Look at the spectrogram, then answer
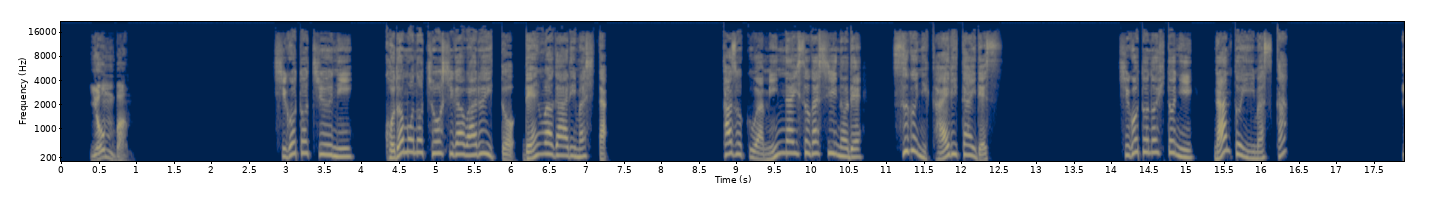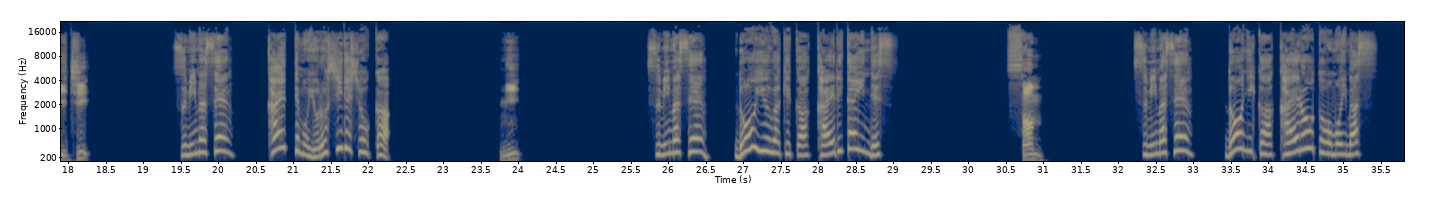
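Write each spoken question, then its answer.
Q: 仕事の人に何と言いますか?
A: 1: すみません、帰ってもよろしいでしょうか?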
